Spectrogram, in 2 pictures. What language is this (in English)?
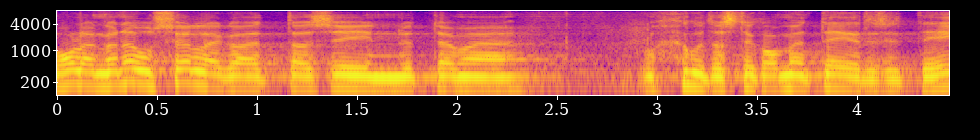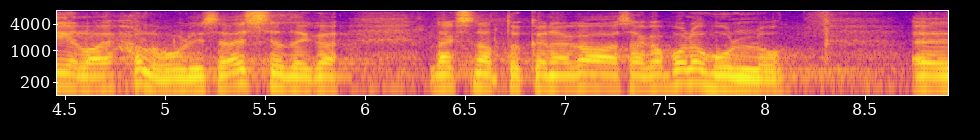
Estonian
